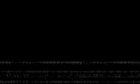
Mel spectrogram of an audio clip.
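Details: Clear acrylic Flowserve ANSI centrifugal pump running at about 70 GPM, -6 PSI suction and +6 PSI discharge (12 PSI differential, near curve): steady even hum with constant mid tone and soft water rush, no knocks or surging; normal operation.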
